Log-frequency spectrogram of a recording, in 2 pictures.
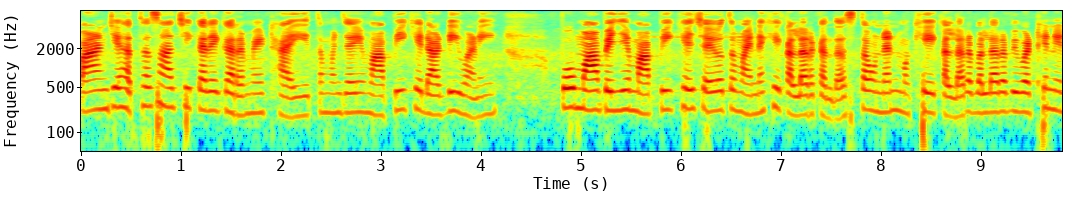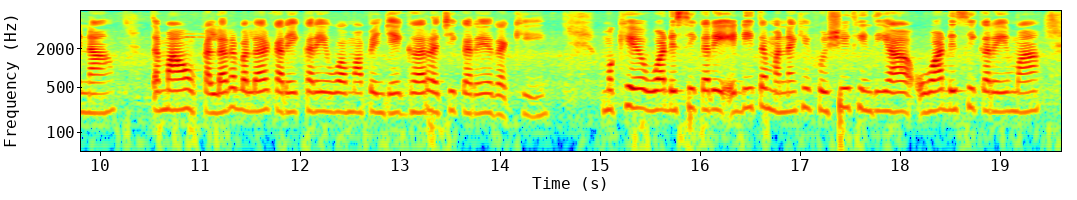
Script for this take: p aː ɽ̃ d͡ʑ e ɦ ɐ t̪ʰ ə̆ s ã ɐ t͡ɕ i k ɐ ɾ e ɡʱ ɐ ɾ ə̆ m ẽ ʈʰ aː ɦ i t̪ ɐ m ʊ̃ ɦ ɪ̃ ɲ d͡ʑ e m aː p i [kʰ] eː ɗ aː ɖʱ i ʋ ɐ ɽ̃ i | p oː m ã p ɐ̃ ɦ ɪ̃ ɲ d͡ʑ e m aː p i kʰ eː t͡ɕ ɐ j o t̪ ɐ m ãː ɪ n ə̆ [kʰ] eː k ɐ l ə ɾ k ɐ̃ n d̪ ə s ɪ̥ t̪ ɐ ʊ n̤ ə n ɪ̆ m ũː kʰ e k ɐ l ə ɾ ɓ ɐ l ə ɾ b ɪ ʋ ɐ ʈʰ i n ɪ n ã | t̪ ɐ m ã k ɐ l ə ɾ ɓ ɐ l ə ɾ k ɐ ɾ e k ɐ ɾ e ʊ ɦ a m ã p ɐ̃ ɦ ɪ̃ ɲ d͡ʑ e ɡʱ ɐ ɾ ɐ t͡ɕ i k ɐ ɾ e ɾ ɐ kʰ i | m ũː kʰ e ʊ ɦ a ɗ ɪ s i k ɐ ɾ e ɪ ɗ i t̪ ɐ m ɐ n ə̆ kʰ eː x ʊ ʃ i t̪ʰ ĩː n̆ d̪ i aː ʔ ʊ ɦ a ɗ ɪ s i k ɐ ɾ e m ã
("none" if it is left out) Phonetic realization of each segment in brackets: kʰ, kʰ

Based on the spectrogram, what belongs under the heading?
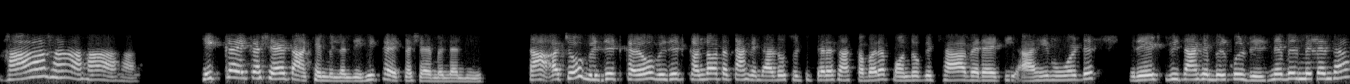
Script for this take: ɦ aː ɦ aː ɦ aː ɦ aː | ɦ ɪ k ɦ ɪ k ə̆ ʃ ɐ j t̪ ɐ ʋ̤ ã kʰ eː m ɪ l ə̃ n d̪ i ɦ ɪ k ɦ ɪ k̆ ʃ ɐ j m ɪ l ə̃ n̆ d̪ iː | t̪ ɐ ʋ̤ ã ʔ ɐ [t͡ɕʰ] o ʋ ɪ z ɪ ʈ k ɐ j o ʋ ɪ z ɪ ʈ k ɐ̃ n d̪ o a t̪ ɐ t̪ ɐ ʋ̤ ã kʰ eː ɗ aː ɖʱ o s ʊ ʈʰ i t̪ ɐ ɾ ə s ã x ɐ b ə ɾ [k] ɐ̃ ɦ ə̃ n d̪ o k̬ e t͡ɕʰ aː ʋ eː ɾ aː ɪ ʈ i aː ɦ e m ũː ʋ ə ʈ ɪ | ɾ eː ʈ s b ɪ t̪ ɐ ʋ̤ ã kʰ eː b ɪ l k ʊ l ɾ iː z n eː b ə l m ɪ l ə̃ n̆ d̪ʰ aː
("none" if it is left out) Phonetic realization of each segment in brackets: t͡ɕ, p

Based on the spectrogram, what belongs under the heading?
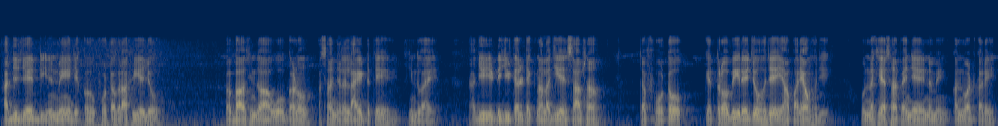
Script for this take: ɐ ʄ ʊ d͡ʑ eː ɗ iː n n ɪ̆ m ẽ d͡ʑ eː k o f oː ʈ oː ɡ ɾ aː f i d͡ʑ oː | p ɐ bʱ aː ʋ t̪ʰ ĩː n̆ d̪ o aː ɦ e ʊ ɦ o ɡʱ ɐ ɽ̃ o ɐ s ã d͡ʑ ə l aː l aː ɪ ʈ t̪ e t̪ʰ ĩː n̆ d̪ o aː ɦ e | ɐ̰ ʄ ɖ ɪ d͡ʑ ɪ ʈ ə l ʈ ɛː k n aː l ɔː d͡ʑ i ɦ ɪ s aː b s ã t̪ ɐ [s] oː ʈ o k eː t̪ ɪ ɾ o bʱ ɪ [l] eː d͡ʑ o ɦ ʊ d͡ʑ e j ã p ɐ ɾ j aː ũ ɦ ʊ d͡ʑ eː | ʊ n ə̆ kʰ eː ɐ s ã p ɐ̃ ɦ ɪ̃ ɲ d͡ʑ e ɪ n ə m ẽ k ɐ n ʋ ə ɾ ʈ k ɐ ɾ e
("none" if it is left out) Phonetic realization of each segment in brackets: f, ɾ

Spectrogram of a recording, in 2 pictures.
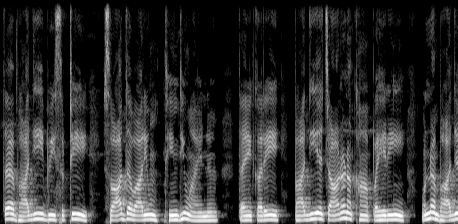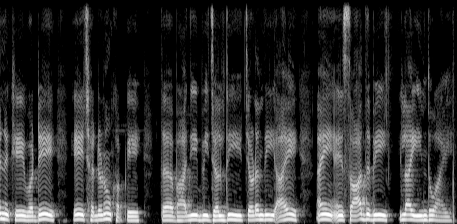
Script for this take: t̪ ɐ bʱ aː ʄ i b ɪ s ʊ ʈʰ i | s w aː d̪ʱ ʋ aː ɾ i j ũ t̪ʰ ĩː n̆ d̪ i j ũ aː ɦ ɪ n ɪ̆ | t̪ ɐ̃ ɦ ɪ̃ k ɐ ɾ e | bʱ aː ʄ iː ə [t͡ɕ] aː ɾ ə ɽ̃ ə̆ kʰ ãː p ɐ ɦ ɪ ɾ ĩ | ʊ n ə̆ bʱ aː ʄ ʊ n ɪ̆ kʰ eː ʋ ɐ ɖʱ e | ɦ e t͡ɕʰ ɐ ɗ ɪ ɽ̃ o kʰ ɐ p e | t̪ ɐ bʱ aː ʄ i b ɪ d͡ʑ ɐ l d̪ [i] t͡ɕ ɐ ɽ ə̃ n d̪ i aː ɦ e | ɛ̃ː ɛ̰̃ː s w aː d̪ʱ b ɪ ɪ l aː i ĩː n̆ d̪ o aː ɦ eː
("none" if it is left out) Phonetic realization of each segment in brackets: t͡ɕ, i

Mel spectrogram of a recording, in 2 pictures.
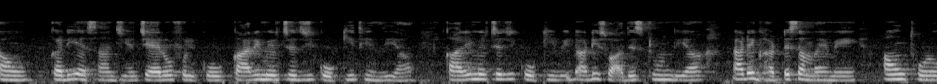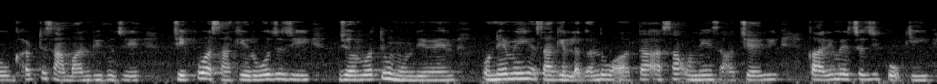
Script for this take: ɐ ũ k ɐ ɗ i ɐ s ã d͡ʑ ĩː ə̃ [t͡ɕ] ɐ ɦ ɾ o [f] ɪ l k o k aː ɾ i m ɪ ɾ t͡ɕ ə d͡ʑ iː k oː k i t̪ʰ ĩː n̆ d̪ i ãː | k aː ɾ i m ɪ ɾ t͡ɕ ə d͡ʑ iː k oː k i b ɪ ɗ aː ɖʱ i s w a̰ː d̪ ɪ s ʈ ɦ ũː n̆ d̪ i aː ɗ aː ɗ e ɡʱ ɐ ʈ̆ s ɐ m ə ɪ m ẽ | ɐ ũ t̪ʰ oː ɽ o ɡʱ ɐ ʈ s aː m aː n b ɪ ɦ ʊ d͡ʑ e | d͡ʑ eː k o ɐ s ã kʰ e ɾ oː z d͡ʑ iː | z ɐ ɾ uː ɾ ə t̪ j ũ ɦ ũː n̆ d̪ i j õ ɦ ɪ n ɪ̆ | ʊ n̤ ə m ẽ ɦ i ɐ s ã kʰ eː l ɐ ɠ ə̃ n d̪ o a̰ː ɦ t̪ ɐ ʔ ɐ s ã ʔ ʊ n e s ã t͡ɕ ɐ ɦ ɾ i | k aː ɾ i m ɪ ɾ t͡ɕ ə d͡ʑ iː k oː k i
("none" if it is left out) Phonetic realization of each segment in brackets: t͡ɕ, f

